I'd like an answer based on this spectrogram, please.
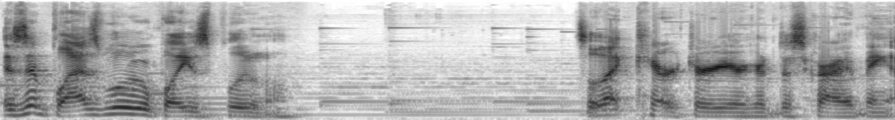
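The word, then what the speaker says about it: BlazBlue: It is pronounced blaze blue according to the game itself. Okay, Rosie Raid. Yeah. What did you all play in your stream by the way? In the cross tag battle, the announcer pronounces as Blaze Blue. I had a feeling. I had a feeling cuz Blaz sounds um uh it doesn't sound cool.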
